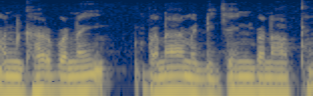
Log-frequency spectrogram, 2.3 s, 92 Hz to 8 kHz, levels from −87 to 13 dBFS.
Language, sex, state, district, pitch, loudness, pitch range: Chhattisgarhi, male, Chhattisgarh, Raigarh, 115 Hz, -16 LUFS, 110-120 Hz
